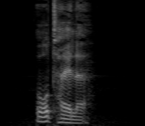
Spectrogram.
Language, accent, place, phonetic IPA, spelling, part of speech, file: German, Germany, Berlin, [ˈʊʁtaɪ̯lə], Urteile, noun, De-Urteile.ogg
- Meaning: nominative/accusative/genitive plural of Urteil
